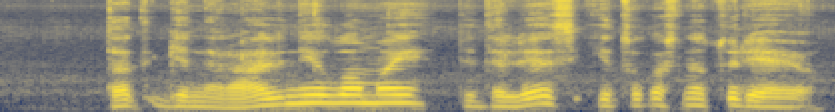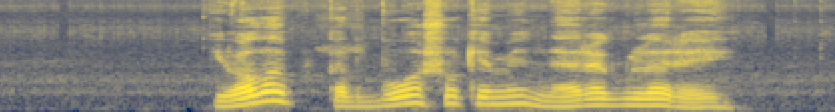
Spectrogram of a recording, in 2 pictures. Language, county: Lithuanian, Kaunas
